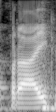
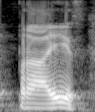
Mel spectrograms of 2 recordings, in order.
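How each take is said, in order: First: The word ends with a k sound. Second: The word ends with a plain s sound. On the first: The speaker calls it wrong. "इसे हम प्राइच या प्राइसे या प्राइक नहीं पढ़ेंगे" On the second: The speaker calls it right. "अब हम normal सा वाला साउंड देंगे"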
